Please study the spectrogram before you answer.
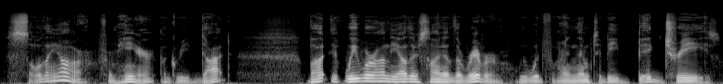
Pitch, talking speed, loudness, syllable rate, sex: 105 Hz, 215 wpm, -18 LUFS, 5.3 syllables/s, male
